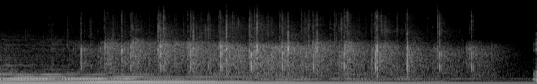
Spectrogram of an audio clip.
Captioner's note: congregation clapping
